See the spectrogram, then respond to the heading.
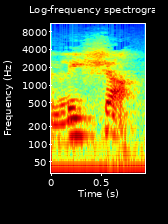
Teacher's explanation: So if you have a word like Melitha, this turns into Melisha. You get the development of this sort of palato alveolar sh. But this only affects the unvoiced th.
